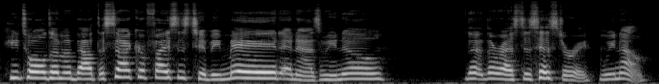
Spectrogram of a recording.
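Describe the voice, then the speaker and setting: A woman's voice: high-pitched, normal speed, warm tone, clear, resonant tone. A woman hosting a podcast, casually retelling a Greek myth with profanity and sarcastic asides. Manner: swears freely, laughs, adds sarcastic asides. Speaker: podcast host.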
